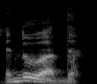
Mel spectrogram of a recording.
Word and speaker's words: Edouard: Edward Mass, or Eduard Mass. – Eduard. – And, it's spelled E-D-O-U-A-R-D.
